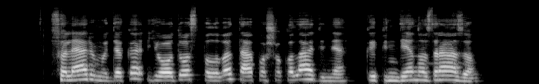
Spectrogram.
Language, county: Lithuanian, Telšiai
